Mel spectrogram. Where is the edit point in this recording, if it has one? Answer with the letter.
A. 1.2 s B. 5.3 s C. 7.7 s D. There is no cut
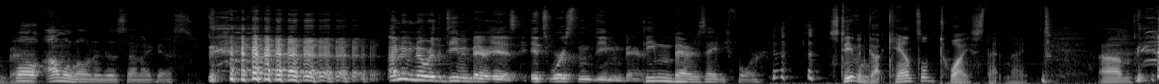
C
